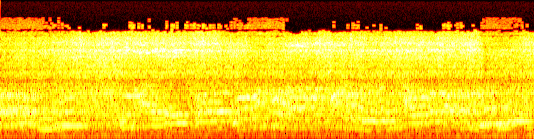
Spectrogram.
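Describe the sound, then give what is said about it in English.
A dense, continuous wash of slot machines ringing from a slot machine emporium in the Ginza on a Saturday night, with overlapping electronic chimes and jingling tones at a steady, loud level and no pause throughout. “Those are slot machines you're hearing. You can hear them for blocks.”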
